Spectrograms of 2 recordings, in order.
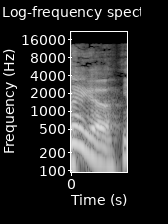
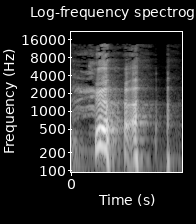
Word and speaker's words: Sega: Or, Sega. Yeah, say it like you would say sorry. Sega.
